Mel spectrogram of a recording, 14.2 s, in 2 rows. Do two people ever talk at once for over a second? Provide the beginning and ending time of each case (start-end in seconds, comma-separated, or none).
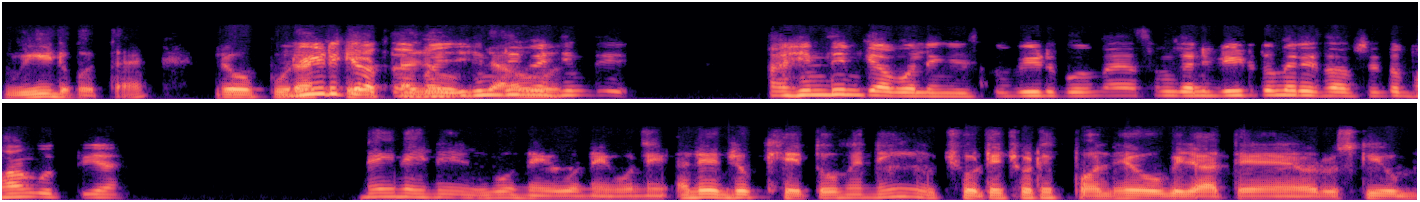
1.4-2.8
